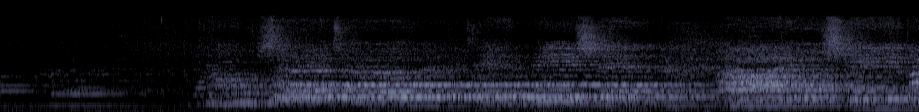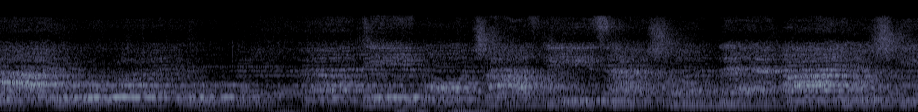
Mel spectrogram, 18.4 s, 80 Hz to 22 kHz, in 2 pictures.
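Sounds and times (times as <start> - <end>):
lower school children's choir singing: 1.9 - 18.3.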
